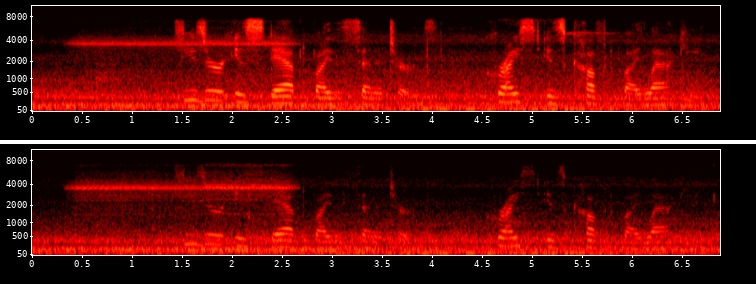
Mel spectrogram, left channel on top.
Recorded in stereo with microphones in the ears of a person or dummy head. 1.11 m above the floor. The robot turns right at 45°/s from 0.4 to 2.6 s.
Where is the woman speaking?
35° left; by 6.8 s 90° left.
